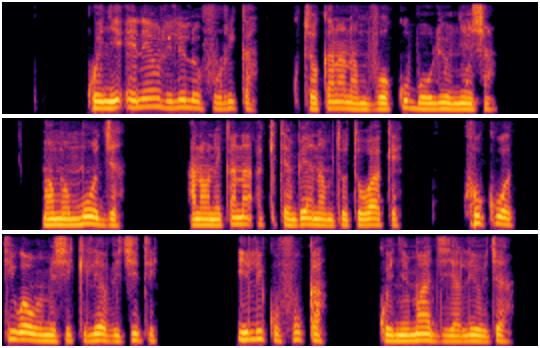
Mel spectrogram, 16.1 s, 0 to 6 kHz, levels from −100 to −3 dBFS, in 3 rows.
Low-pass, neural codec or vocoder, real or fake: 5.4 kHz; none; real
